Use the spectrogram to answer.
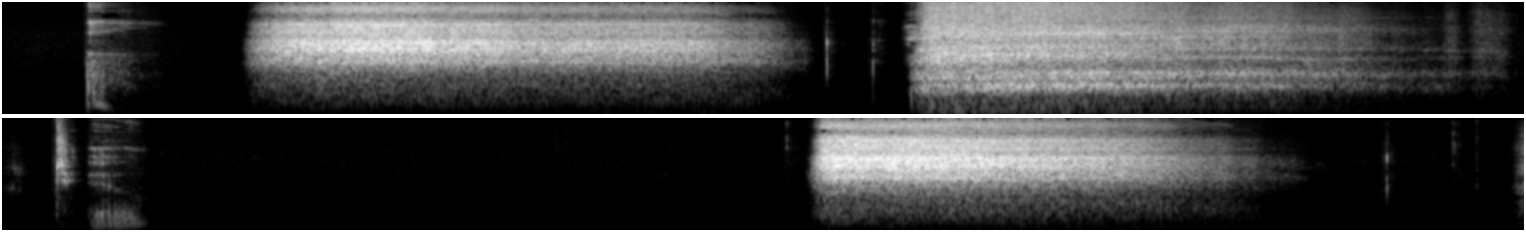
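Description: Three long, slow exhales in a guided breathing exercise, each a loud, airy hiss lasting several seconds, are separated by quiet pauses with a few faint clicks.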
